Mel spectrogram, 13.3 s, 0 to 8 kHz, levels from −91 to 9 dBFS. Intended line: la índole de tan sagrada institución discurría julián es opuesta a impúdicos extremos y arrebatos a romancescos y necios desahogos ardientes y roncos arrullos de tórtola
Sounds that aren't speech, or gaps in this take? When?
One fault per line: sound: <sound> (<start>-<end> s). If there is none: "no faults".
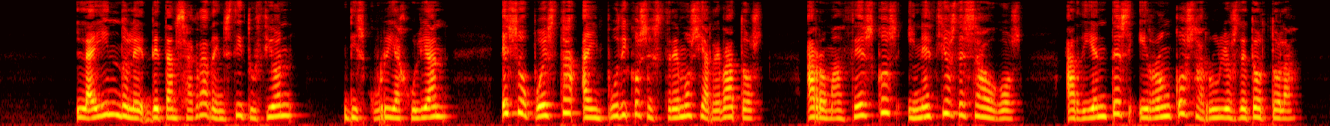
no faults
